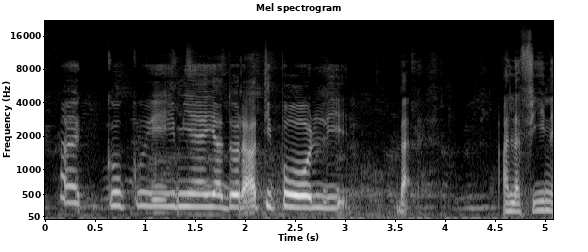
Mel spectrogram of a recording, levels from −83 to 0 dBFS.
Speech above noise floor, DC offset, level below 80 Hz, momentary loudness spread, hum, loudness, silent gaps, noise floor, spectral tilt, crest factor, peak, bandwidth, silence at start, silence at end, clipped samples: 25 dB; under 0.1%; -58 dBFS; 15 LU; none; -23 LUFS; none; -46 dBFS; -6.5 dB/octave; 16 dB; -6 dBFS; 13.5 kHz; 0 s; 0 s; under 0.1%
